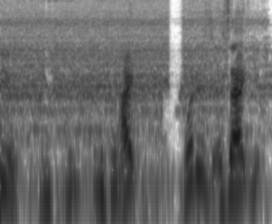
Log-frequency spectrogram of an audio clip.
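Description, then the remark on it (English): A steady, hissing whir of someone drilling runs continuously in the background while a person keeps talking over it, the mechanical noise holding an even level throughout. “Somebody drilling some something.”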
